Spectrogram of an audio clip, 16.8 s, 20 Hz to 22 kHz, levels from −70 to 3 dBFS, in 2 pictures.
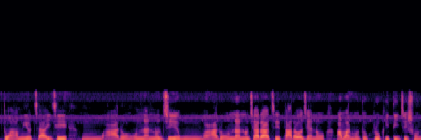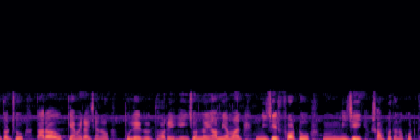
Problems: background sounds at intervals, background conversations at intervals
